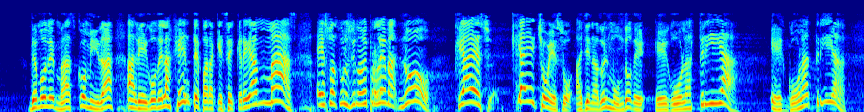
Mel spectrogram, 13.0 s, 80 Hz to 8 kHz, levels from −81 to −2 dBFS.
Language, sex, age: Spanish, male, 40-59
